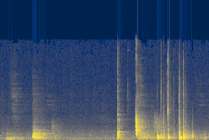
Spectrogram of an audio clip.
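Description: Pool balls knocking on a table as a shot is played on the five ball: a click about half a second in, then two sharper clacks a little past two seconds, followed by a few lighter ticks as the balls settle.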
